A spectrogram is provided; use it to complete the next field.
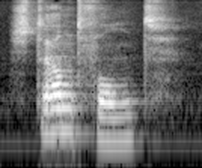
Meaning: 1. a stranded discovered object, a beach find 2. several of the above stranded finds, collectively
- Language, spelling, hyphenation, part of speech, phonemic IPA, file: Dutch, strandvond, strand‧vond, noun, /ˈstrɑnt.fɔnt/, Nl-strandvond.ogg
